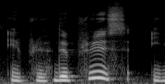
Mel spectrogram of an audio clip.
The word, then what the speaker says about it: plus: Et enfin pour les connecteurs logique comme en plus ou de plus, on prononce aussi le s. En plus, il pleut, de plus, il y a du vent.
